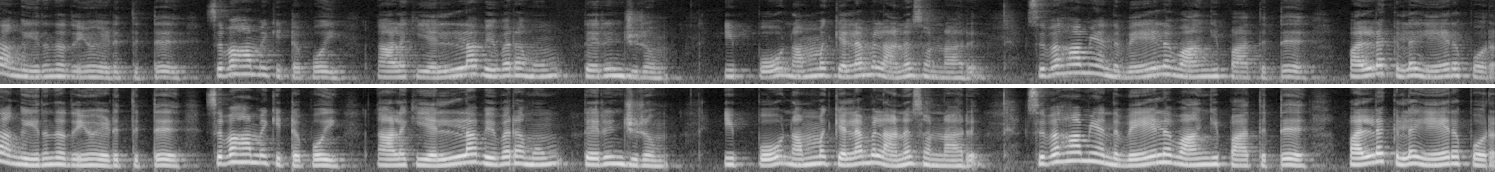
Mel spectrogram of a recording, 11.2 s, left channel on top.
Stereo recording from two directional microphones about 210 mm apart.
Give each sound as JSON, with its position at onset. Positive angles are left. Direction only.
{"t": 0.0, "sound": "a woman's voice", "side_deg": -45}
